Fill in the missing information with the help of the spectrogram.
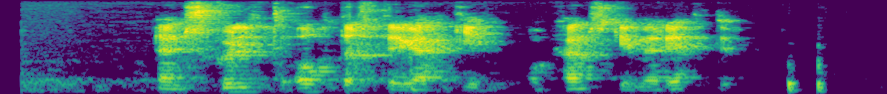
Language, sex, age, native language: Icelandic, male, 20-29, Icelandic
